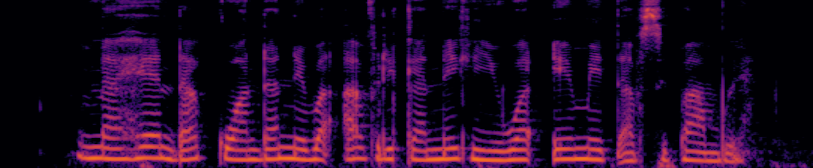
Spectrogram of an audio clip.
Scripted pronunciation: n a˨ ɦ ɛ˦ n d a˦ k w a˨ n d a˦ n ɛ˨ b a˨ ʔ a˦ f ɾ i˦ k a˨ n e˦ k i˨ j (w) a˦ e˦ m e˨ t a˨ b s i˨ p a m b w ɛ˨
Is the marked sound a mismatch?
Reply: no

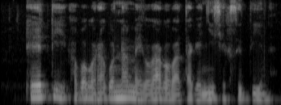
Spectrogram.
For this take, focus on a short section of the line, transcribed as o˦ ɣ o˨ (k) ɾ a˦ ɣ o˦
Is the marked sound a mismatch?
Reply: yes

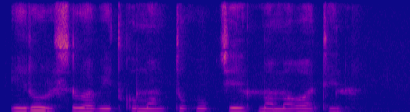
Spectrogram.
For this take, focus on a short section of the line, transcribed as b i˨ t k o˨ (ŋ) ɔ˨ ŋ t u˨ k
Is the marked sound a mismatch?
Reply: yes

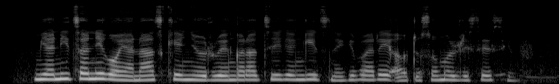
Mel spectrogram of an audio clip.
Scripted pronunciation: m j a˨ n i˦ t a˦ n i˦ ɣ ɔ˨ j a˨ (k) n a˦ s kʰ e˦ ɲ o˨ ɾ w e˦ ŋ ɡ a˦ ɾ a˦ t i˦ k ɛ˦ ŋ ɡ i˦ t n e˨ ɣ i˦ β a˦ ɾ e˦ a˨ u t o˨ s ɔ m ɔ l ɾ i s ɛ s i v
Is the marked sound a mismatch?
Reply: yes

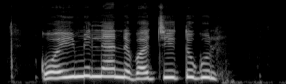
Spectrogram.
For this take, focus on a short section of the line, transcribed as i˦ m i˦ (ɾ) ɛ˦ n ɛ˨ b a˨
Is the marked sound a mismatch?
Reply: yes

